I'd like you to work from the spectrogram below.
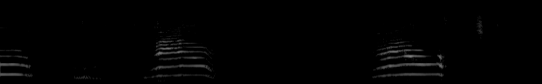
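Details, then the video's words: Two clear cat meows with arched, harmonic shape over quieter scattered clicks and faint background noise; cat sounds played to set off dogs. "RUMORI GATTI PER CANI"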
